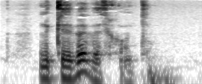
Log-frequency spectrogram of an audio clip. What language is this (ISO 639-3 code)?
kab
